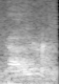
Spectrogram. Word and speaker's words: Vallier: Vallier. Vallier. I bet I've called it Valerie a million times.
